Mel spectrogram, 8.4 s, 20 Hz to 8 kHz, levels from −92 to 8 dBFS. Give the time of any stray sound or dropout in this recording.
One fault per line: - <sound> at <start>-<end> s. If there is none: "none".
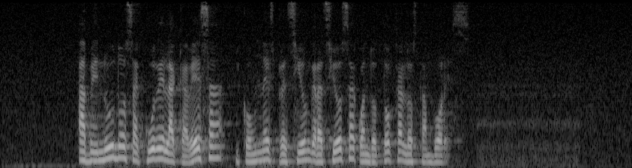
none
